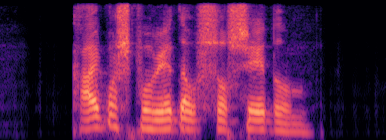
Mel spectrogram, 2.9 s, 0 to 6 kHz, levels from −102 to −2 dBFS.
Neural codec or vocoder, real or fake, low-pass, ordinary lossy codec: codec, 16 kHz in and 24 kHz out, 1.1 kbps, FireRedTTS-2 codec; fake; 5.4 kHz; none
